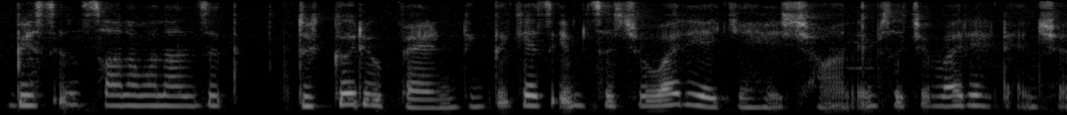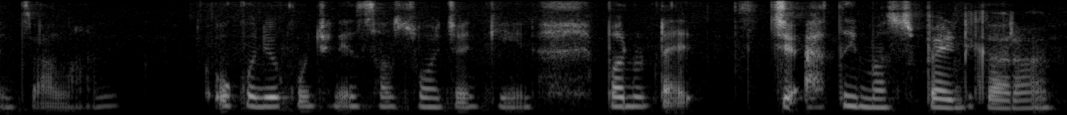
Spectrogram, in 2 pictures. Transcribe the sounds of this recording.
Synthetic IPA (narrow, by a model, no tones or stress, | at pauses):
bisḭnsaːnɐʋɐnaːnzit̪ | d̪ukɐɾijuːpʲeːɳʈiŋɡt̪ɨkʲeːt͡sḭmsɐt͡ʃʰiʋɐɾiaːkʲĩɦet͡ʃʰa̰ːnʔḭmsɐt͡ʃiʋɐɾiaːʈɛ̰ːnʃɐ̰nt͡sa̰ːla̰ːn | o̰kunjokũːnt͡ʃʰunḭnsaːnsõːt͡ʃɐnkḭːnpɐɾnuʈ | t͡ʃiʔɐt̪ɨmɐnsu̥peːɳɖkɐɾaːn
